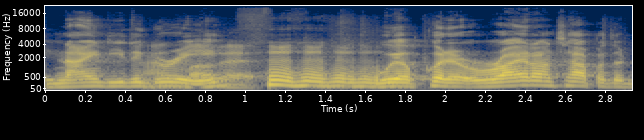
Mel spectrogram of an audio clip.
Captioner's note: chuckles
